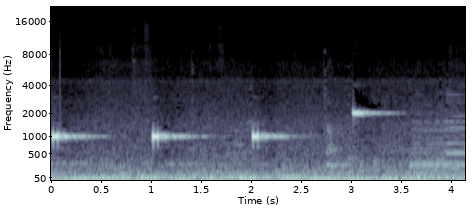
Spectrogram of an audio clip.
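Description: Four electronic countdown beeps, one a second: three at the same pitch, then a fourth an octave higher, each with a sharp start and a short fading tail, the pattern that marks the start of a video.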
